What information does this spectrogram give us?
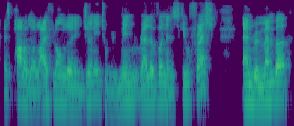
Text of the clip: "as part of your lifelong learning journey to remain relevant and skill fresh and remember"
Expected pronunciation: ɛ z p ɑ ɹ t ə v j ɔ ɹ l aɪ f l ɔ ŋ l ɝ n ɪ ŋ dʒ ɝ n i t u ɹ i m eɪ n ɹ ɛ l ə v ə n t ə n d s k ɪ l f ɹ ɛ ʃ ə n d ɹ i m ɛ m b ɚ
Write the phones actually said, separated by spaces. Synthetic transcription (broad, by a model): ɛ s p ɑ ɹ t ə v j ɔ l aɪ f l ɔ ŋ l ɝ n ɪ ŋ dʒ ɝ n i t u ɹ i m eɪ n ɹ ɛ l ə v ə n t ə n s k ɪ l f ɹ ɛ ʃ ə n ɹ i m ɛ m b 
